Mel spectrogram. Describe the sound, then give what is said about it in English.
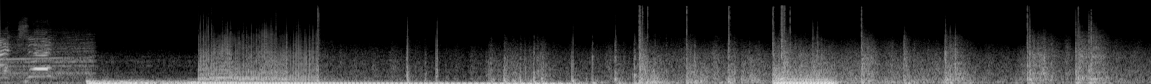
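A massive film-set pyrotechnic explosion, called the largest in movie history and set off by a button after a countdown, erupts with a deep, sustained boom, followed by a rolling rumble and a scatter of sharp cracks and pops as debris and secondary blasts go off. “Largest explosion in the history of movies.”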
